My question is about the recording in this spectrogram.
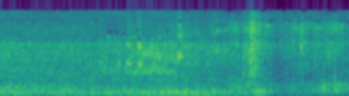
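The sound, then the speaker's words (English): A police car brakes hard behind a suspect's car with a broad, rough skid of tires that holds loudly for about four seconds, then drops off as the vehicle comes to a stop, leaving a lower rumble. “We're stopping the car now.”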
